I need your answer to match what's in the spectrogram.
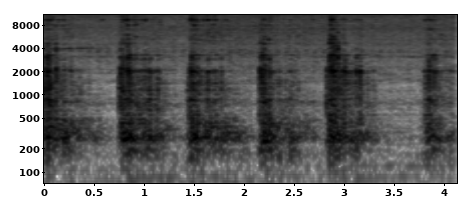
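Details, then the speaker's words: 2022 Mitsubishi L300 FB: hand-spun idler pulley gives a dry gritty rasp fading out, about every 0.7 s; the idler bearing is worn and caused the engine noise, not the alternator; quiet after bearing replacement. "Kala mo bakal, kaya pala sobrang ingay niya. Tingnan natin to kung napapalitan ng bearing."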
